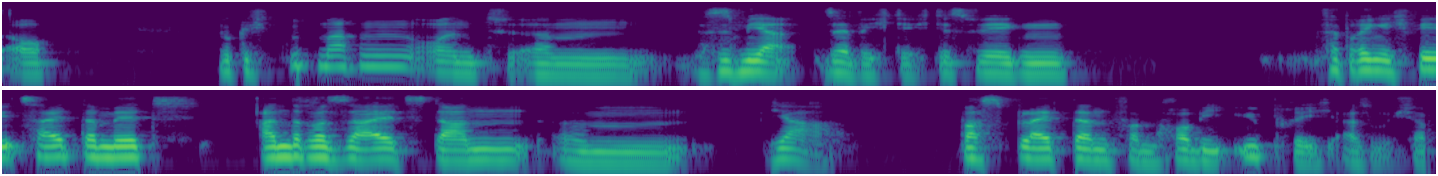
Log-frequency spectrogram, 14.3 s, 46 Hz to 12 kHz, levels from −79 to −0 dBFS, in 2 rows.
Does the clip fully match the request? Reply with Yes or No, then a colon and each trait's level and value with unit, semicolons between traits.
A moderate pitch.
No: low, 120 Hz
